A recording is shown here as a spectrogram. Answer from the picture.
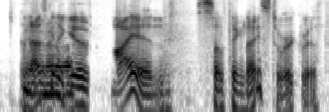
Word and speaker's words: Ian: No, Ian prefers Ian as the pronunciation of his name.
